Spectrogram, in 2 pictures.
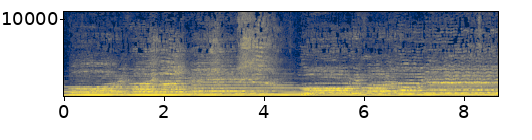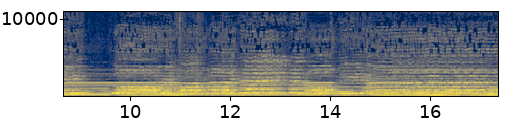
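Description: Church choir singing slowly in held chords, with sustained keyboard accompaniment underneath.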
